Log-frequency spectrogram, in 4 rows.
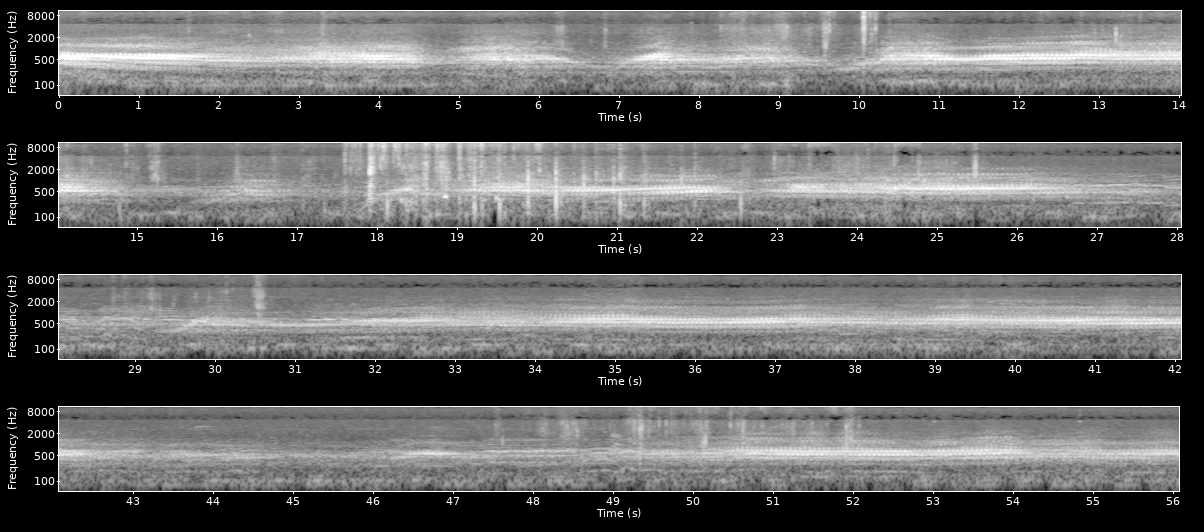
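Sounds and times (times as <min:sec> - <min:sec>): crackling noise: 0:00.0 - 0:56.0.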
